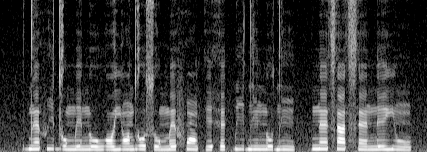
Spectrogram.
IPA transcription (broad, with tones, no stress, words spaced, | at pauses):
dɛ̃˧fi˧do˨ me˨no˨wɔ˨ jɔ̃˨˦do˦˨so˨mɛ˨˦ fɔ̃˦˨ ke˨˦hɛ˦k͡pi˦dĩ˦ no˦dĩ˦˨ | nɛ̃˧sã˧ sɛ̃˨ne˧ jũ˨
